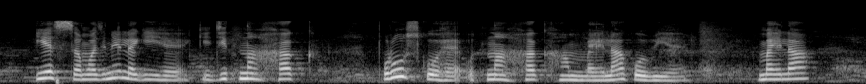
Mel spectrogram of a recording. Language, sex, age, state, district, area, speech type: Hindi, female, 45-60, Bihar, Madhepura, rural, spontaneous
